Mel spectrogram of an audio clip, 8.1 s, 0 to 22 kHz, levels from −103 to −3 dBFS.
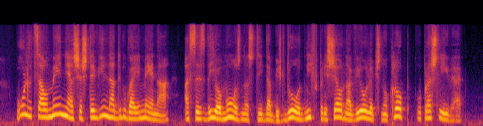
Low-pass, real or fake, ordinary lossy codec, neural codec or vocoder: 10.8 kHz; fake; MP3, 64 kbps; codec, 16 kHz in and 24 kHz out, 0.8 kbps, FocalCodec, streaming, 65536 codes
